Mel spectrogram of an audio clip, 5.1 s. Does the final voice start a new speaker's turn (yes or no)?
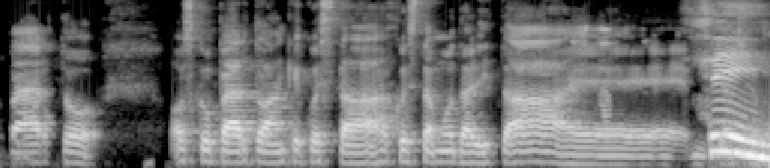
yes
